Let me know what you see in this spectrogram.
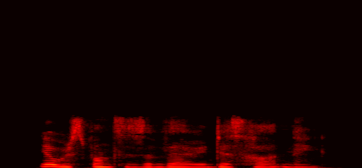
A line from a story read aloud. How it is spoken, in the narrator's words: August said, and his voice was a cold politeness which wouldn't have sounded amiss in his own family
